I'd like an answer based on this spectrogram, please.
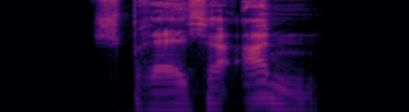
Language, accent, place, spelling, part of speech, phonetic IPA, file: German, Germany, Berlin, spräche an, verb, [ˌʃpʁɛːçə ˈan], De-spräche an.ogg
- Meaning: first/third-person singular subjunctive II of ansprechen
